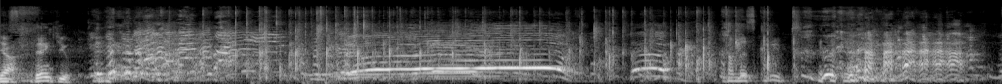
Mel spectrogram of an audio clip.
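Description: A group of young people laugh loudly and cheer.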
